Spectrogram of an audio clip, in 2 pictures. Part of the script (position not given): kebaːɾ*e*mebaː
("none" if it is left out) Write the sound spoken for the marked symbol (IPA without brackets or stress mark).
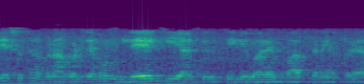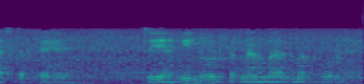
e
